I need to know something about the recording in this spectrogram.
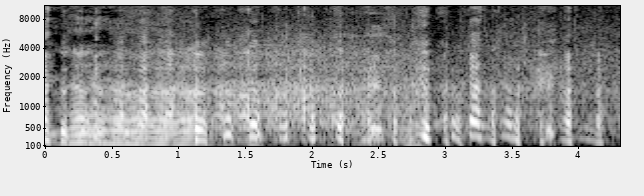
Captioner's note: laughs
